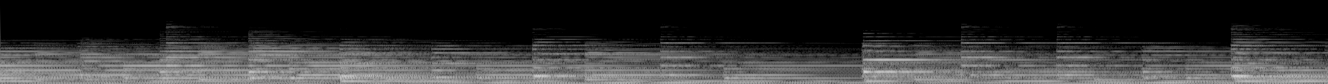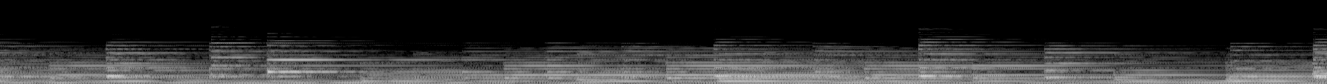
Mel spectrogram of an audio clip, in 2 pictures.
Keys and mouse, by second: 0.2 shift+click, 1.1 ctrl+alt+click, 2.8 alt+shift+click, 4.3 click, 5.9 alt+click, 7.3 click, 8.5 click, 8.7 click, 9.7-11.2 drag, 11.8 click, 12.0 click, 13.8 click, 14.5 click, 17.5-18.2 alt+shift+drag, 19.2 click, 20.1 click, 21.3 click, 22.5-23.1 alt+shift+drag, 23.9 ctrl+s.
